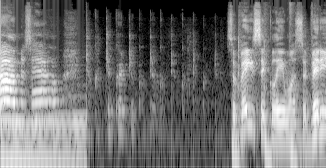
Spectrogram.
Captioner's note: more ticking sounds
